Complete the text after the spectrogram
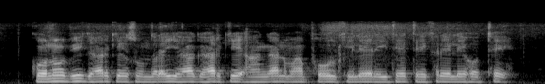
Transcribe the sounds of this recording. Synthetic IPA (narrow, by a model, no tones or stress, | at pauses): koːnõbʱiːɡʱəɾkesʊ̃nd̪ɾəiɦaɡʱəɾkeãːŋɡənmãpʰuːlkʰeːleɾəɦiːt̪ʰet̪eːkʰɾeleɦoːt̪ʰeː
